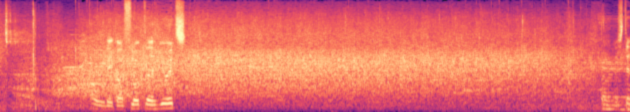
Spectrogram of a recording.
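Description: A large crowd cheers and applauds loudly in an open arena.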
